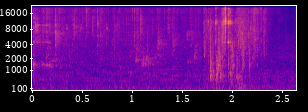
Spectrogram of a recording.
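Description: A bucket of water hauled up from a well in the horror game Amnesia: The Dark Descent gives a brief watery slosh and splash near the end of a quiet, low ambient hum.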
